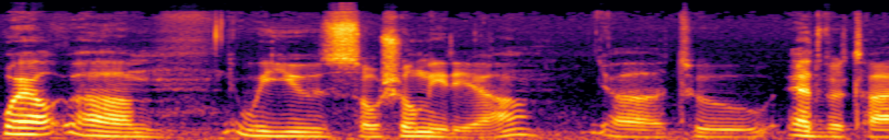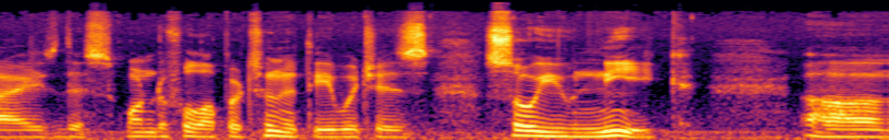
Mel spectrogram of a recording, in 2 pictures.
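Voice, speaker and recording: Lowish-voiced male professor interviewed. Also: a little mellow, slight background noise. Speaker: viola professor and quartet coach. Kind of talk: interview answers.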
